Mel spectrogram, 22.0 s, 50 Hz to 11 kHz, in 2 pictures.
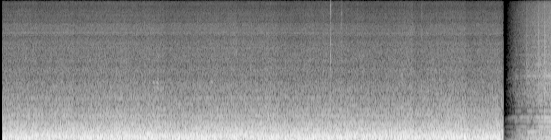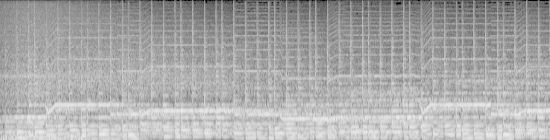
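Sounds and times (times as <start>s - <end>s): jet airliner cabin roar: 0.1s - 18.0s.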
